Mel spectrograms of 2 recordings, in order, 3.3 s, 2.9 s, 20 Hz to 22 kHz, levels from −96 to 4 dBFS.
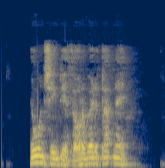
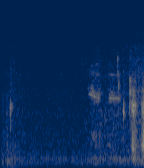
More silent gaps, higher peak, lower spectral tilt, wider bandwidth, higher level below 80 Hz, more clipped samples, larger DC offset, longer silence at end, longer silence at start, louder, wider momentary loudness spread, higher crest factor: neither; first, 0 dBFS vs -28 dBFS; first, -5.5 dB/octave vs -3 dB/octave; second, 8 kHz vs 16 kHz; first, -52 dBFS vs under -90 dBFS; neither; neither; first, 0.65 s vs 0 s; first, 0.6 s vs 0.15 s; first, -14 LUFS vs -53 LUFS; second, 6 LU vs 14 LU; second, 14 dB vs 24 dB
